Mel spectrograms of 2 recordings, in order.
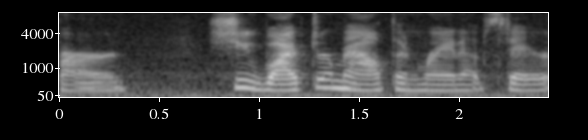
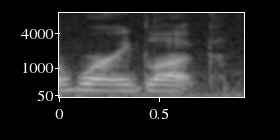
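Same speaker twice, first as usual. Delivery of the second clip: ordinary delivery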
